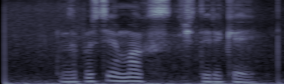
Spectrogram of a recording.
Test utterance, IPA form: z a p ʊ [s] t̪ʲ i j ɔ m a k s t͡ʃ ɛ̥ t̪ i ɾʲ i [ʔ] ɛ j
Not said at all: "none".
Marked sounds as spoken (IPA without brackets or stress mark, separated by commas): s, k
